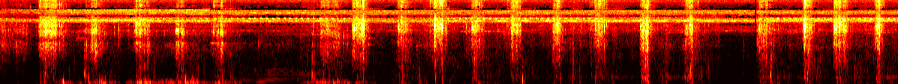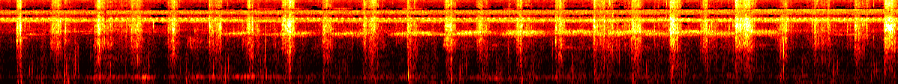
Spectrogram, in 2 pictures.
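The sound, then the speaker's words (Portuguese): Footsteps tread through a jungle at night, many steady, evenly paced steps under a constant high chorus of insects and crickets, with a brief pause near the middle. “Caminhar à noite pela selva é um desafio, uma experiência extraordinária”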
